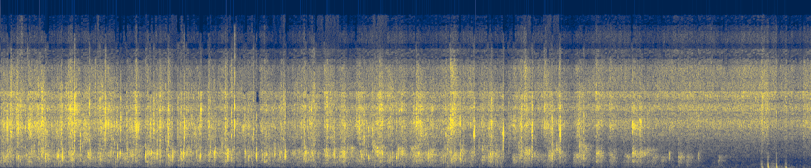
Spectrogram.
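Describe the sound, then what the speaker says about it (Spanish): A lecture audience at a conference on Peru's energy and mining sector claps in sustained, even applause that fills the room for several seconds, easing slightly near the end as a few voices surface. "Muchas gracias y aplauso, por favor"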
